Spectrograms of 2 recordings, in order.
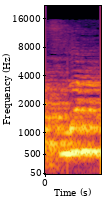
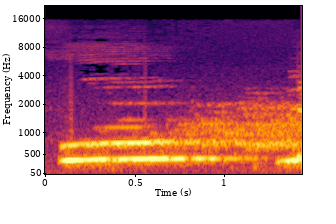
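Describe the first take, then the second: First: फुल with a short clipped उ; फुल, short उ sound. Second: फूल with a long drawn-out ऊ; फूल, ऊ held long and slow. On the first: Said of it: "छोटी आवाज बोलेंगे तो ये बन जाएगा". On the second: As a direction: stretch the ऊ in फूल very slowly. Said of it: "लंबी आवाज". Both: Shown as a demonstration.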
